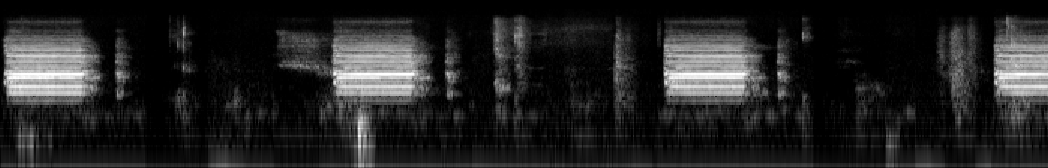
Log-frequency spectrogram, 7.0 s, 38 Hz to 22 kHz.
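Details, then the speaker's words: Hyperfine Swoop portable MRI scanner, running on a standard 110V outlet: loud, even buzzing bursts about half a second long every two seconds, steady pitch with quiet gaps; normal gradient noise. "that is the sound of a 3d fast spin echo t280 scan you can hear the buzzing of the uh"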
